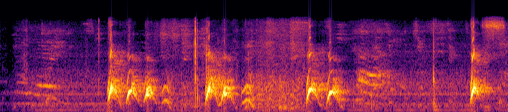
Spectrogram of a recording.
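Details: Dog barking in a drawn-out, howling style, a few sharp yelping barks in quick pairs and triplets with short pauses between, plus a person's voice in the background.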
